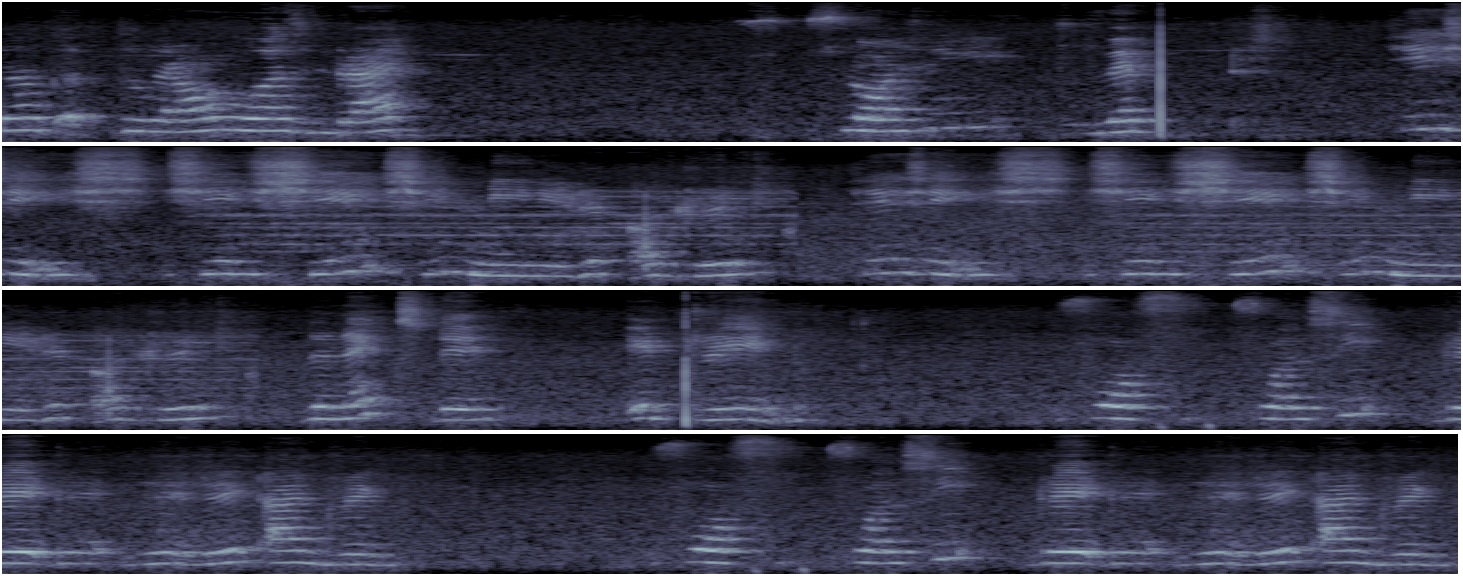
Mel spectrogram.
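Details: Boy stammering for four years, described as developmental onset with psychological origins and worse with fear, excitement or hurry, reading a story aloud before a single NLP session, with broken and repeated phrases; stuttering.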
